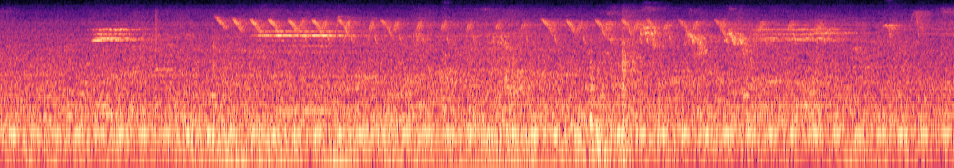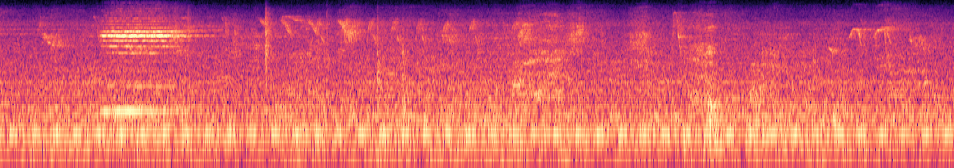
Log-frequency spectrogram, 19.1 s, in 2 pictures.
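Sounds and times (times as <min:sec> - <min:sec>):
birds chirping: 0:02.1 - 0:16.7.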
